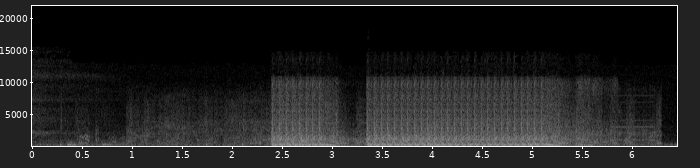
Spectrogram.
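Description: An automated turret in Half-Life opens fire with long, loud, sustained machine-gun bursts, briefly pausing between them, over quieter rattling and clatter before and after.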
